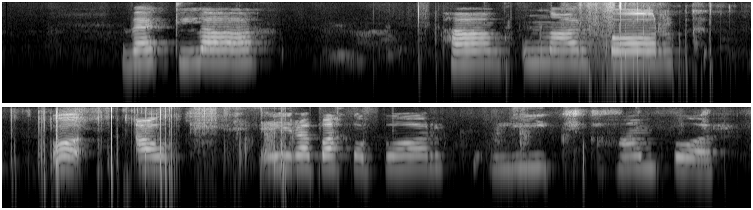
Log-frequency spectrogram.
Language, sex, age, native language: Icelandic, male, 11, Icelandic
